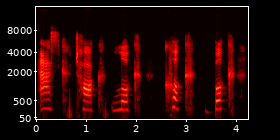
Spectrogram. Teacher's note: O último som é sem voz, como em ask.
